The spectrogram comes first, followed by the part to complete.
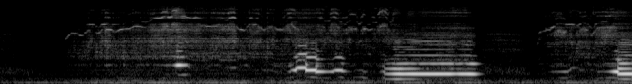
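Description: Kalinga bamboo flute played solo in short phrases separated by pauses: a breathy, airy stretch, a brief rising figure about three seconds in, then one held lower note before another pause.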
